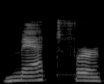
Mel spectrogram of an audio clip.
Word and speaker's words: Matfer: with a large round 2 and 3/4 inch mat fur cutter. Mat fur is spelled Matfer.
